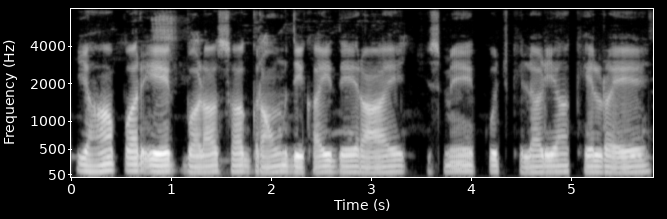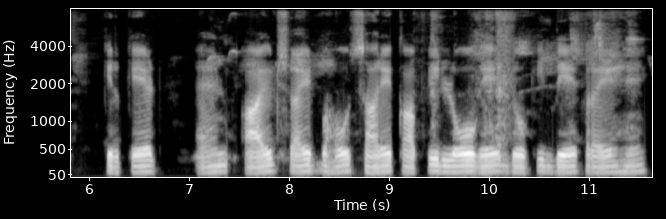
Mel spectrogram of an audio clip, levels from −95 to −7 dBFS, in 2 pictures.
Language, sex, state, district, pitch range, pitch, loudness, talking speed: Magahi, male, Bihar, Gaya, 95-105 Hz, 100 Hz, -19 LUFS, 160 wpm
